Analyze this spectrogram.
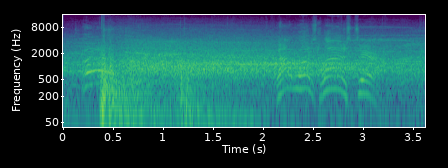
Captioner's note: audience cheering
